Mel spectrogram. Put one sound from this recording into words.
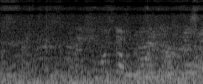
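A woman talks on a phone close by.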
